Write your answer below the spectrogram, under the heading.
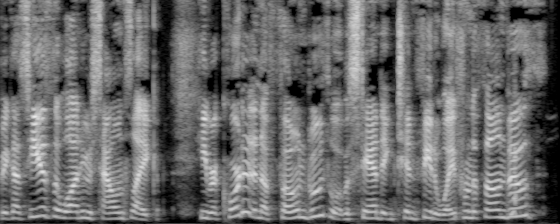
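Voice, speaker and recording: Woman podcast host, bright clear voice, sardonic film recap, fairly high. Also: a little fast. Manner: animated, sardonic storytelling. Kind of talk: casual chat recapping a film.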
